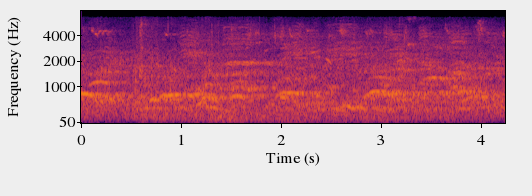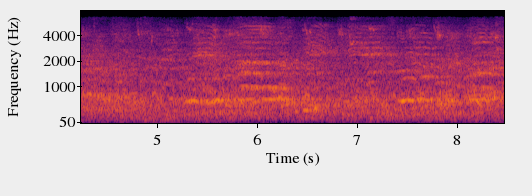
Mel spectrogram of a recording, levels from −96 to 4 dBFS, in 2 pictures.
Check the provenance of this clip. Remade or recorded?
remade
